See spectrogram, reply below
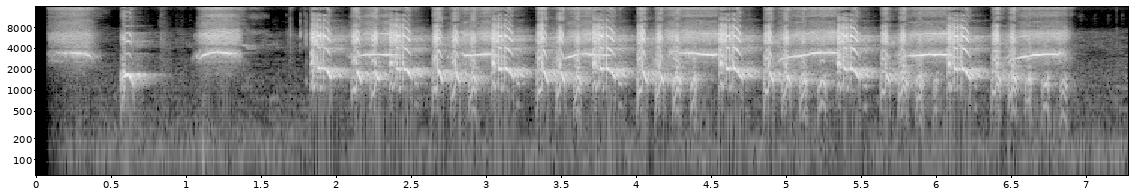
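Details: Partridge calling in a repeated series of loud, harsh squawking notes with rising whistled overtones, about one and a half calls per second after a few separate opening notes.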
